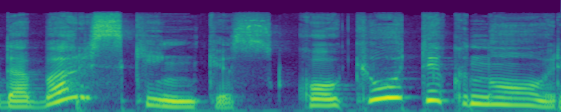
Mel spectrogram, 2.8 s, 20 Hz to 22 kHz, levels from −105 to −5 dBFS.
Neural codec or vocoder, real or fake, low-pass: none; real; 14.4 kHz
